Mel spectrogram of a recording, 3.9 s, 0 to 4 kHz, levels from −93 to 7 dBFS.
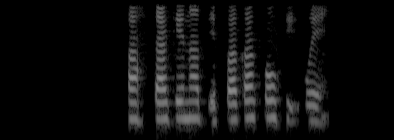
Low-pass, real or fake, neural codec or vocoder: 3.6 kHz; real; none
